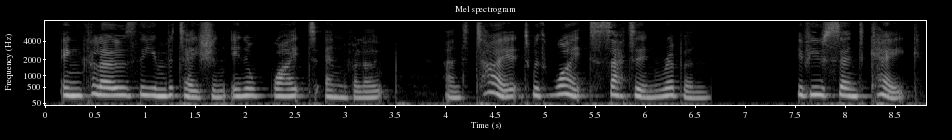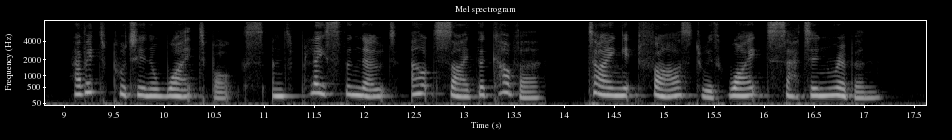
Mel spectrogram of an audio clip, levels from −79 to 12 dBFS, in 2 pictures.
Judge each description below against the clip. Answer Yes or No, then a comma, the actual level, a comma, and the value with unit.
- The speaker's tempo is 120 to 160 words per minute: Yes, slow, 135 wpm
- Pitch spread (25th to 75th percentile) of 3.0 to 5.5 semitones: No, narrow, 2.6 semitones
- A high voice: Yes, high, 225 Hz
